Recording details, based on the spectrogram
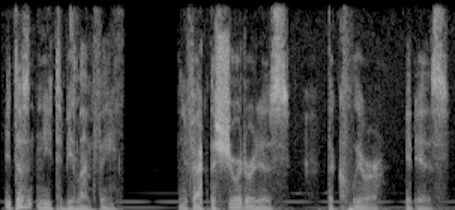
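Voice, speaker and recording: A man leading a guided meditation, speaking in a slow, soothing way with pauses between phrases. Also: very deep voice, darkish tone.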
